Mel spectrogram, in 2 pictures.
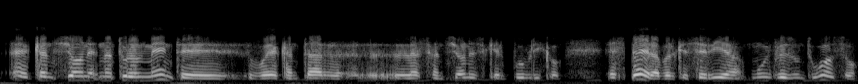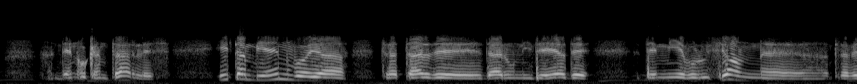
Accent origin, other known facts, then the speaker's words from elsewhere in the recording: Belgium; also born or lived in Italy; Yo soy hasta ahora soy italiano. Mis padres se fueron a Bélgica cuando yo tenía 3 años, y Bélgica es mi patria de corazón también, y quizás en el futuro voy a pedir la nacionalidad belga también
